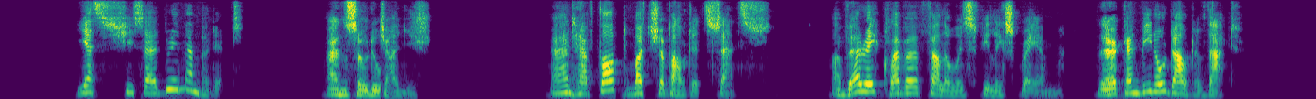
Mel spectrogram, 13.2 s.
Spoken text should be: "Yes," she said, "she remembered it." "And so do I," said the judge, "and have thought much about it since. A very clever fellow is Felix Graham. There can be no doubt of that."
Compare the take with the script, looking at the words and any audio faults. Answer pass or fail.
fail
